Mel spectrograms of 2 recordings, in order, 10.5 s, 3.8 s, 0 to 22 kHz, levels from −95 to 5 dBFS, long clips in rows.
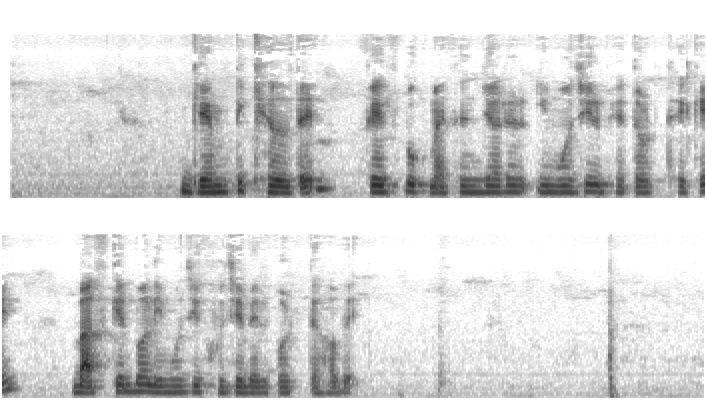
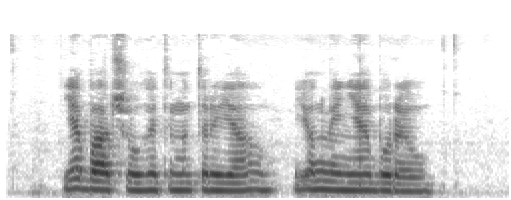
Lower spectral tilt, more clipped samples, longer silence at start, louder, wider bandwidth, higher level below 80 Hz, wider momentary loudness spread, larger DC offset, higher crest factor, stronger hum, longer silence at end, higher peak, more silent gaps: about the same, -7 dB/octave vs -7 dB/octave; neither; first, 1.35 s vs 0.45 s; first, -23 LUFS vs -26 LUFS; about the same, 11.5 kHz vs 11.5 kHz; about the same, -56 dBFS vs -60 dBFS; first, 14 LU vs 11 LU; neither; about the same, 22 dB vs 18 dB; neither; about the same, 0.7 s vs 0.6 s; first, -2 dBFS vs -8 dBFS; neither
